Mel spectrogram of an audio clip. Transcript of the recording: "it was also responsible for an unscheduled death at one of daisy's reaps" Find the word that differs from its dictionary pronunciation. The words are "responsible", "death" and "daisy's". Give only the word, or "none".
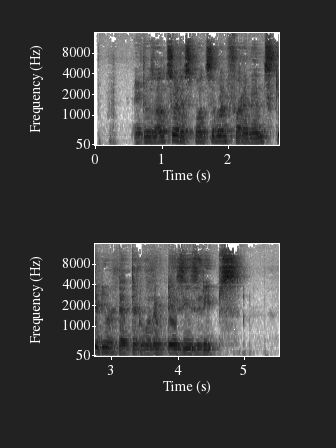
death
